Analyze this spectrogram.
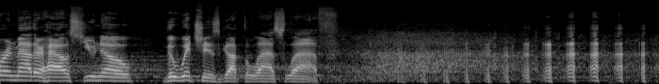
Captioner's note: laughs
